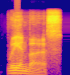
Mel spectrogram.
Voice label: "reimburse", British

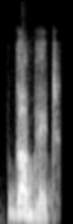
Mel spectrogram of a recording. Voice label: "goblet", Indian

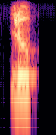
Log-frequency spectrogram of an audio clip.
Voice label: "loop", Indian

